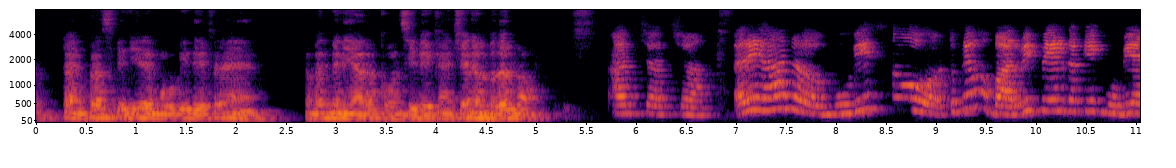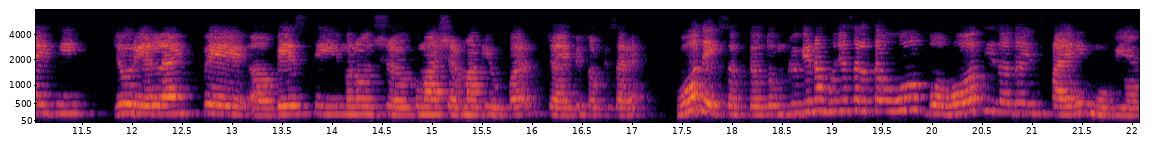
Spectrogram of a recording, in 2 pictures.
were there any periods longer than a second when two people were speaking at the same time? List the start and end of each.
none

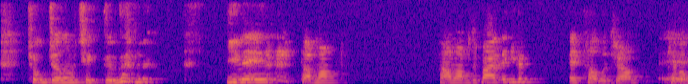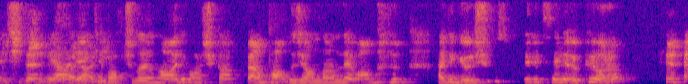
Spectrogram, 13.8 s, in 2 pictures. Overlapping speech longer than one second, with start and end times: 6.7-8.0

